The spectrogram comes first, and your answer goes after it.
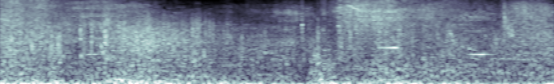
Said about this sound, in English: A lot of missile spam coming out on Vix.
